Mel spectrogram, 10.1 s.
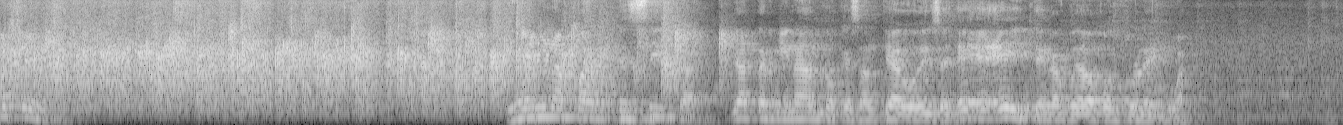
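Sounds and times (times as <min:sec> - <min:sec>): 
audience applause: 0:00.0 - 0:05.5
speech: 0:00.1 - 0:00.6, 0:03.8 - 0:09.1.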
